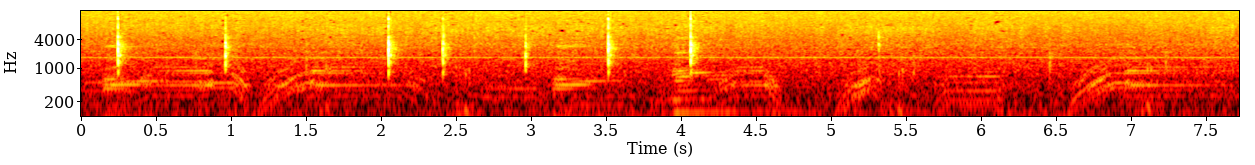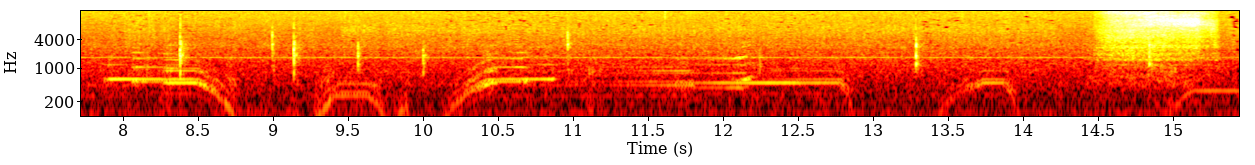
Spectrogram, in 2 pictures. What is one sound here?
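Bouncy electronic music with blips and sliding tones plays throughout.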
